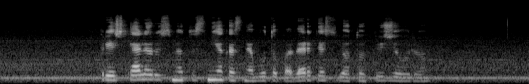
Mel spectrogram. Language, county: Lithuanian, Kaunas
